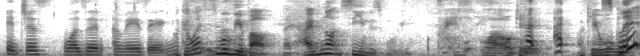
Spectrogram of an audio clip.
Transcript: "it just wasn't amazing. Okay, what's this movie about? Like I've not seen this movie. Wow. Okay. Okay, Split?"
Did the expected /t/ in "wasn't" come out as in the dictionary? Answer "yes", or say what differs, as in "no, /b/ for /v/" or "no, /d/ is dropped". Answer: yes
